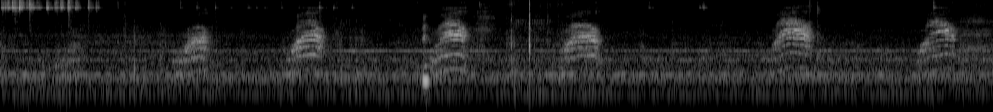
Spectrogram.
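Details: Bengal kittens playing in a hallway with their mother during teaser play time; a series of short, arched, rising-then-falling meows repeated every one to two seconds, with a faint steady hum in the background.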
